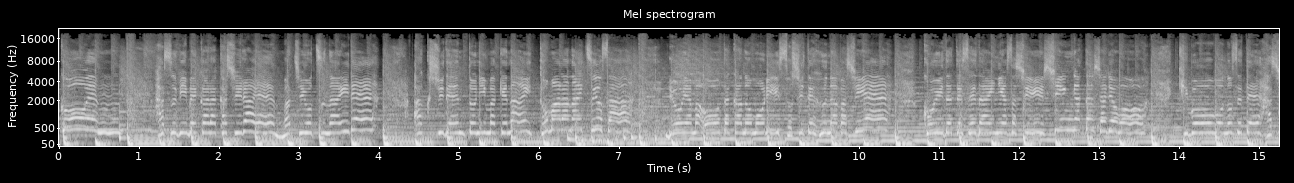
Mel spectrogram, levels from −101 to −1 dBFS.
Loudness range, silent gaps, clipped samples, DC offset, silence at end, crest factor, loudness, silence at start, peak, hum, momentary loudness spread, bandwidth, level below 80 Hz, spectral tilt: 1 LU; none; under 0.1%; 0.3%; 0 s; 14 dB; -14 LUFS; 0 s; 0 dBFS; none; 3 LU; 19 kHz; -22 dBFS; -4 dB/octave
